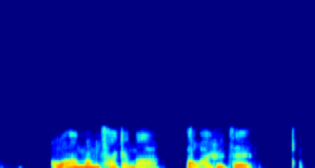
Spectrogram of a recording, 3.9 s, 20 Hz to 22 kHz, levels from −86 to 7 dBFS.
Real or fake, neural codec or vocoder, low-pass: fake; codec, 24 kHz, 0.9 kbps, WavTokenizer, medium speech release version 2; 5.4 kHz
